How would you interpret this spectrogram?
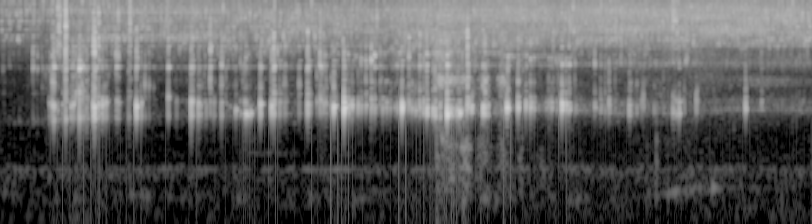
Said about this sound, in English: Snap, crackle, pop, baby. That's Topo Chico.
